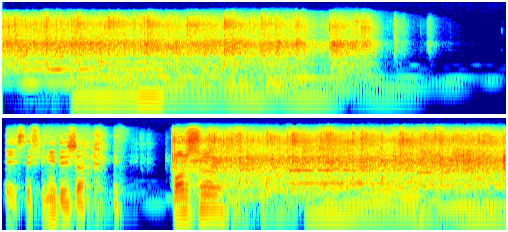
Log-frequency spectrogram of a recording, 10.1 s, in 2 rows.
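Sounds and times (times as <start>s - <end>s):
congregation cheering and applauding during a church service: 0.0s - 3.9s, 6.8s - 10.0s
speech: 5.1s - 7.5s.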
